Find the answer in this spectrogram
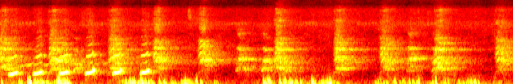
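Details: Greater coucal kept as a decoy for trapping, a young bird in training: six quick, deep hoots at the start, then harsh broadband notes repeated over steady low rumbling noise.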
